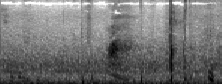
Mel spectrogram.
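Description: A single sharp crack of a cricket bat hitting a tape-wrapped tennis ball near the end, over faint voices.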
